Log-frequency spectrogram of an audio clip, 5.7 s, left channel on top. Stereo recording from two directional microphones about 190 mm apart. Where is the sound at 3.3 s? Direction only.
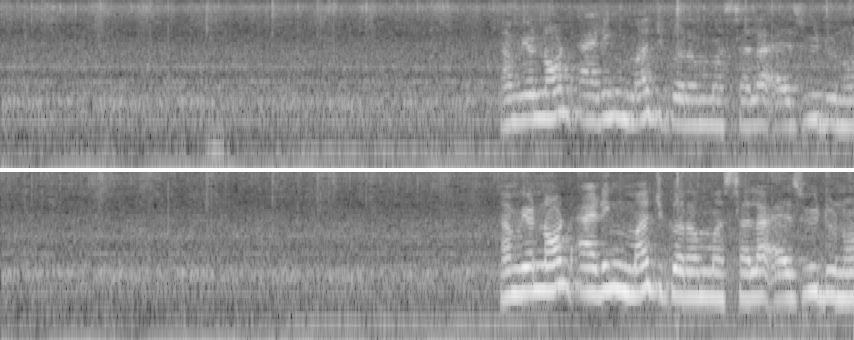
55° right (ahead or behind).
